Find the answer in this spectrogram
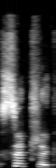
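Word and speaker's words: citric: और यह सिट्रिक acid या साइट्रिक acid whatever you like to pronounce और उसका यह फ़ॉर्मूला C6H8O7 हाइड्रोजन और कार्बन का बॉन्ड है।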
